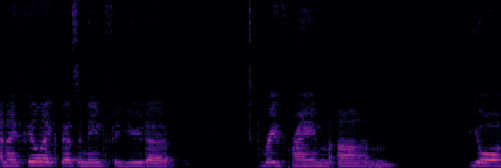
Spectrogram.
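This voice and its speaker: Very slowly, a woman talks with monotone, flat intonation. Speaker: tarot card reader. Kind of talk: tarot reading, direct address to viewers. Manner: hesitant, many fillers.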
